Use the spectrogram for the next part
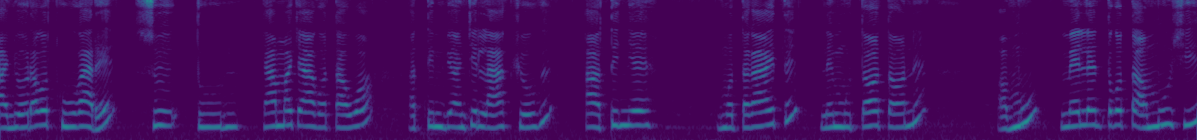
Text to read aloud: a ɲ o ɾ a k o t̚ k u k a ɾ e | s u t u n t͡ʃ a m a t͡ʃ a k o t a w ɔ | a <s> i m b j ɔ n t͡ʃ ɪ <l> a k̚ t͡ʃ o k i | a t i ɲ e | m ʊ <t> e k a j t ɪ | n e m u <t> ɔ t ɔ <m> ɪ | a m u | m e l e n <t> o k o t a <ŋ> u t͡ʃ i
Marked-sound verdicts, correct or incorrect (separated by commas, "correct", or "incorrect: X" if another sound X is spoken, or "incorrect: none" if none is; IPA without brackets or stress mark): incorrect: t, correct, correct, correct, incorrect: n, correct, incorrect: m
